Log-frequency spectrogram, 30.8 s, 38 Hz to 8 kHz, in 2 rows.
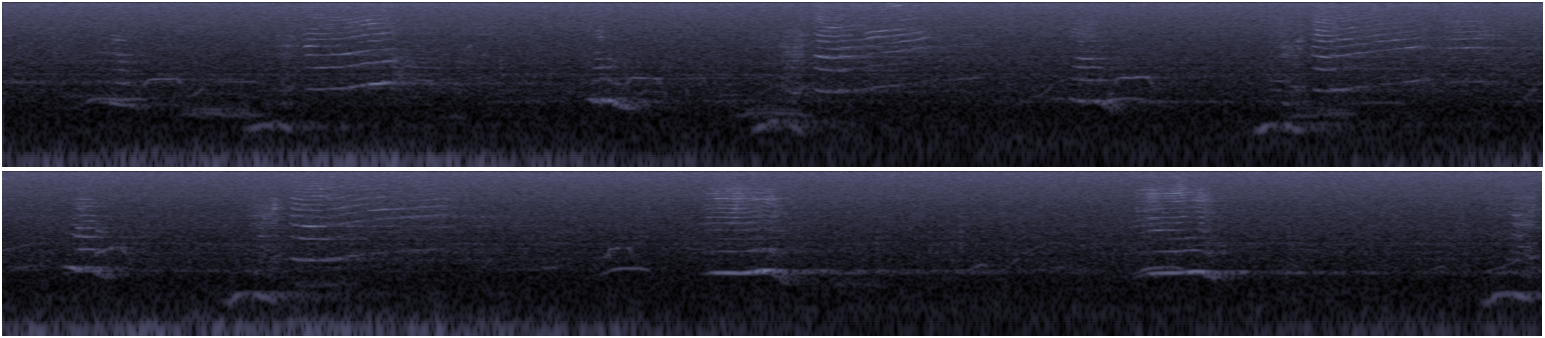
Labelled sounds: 3.0	4.0	humpback whale, 0.90 to 4.7 kHz
8.1	9.3	humpback whale, 0.80 to 3.8 kHz
10.7	11.1	humpback whale, 0.90 to 1.3 kHz
13.1	14.8	humpback whale, 0.83 to 3.1 kHz
16.1	16.4	humpback whale, 0.90 to 1.4 kHz
18.3	19.9	humpback whale, 0.80 to 4.5 kHz
22.4	23.2	humpback whale, 1.4 to 3.9 kHz
26.8	27.5	humpback whale, 1.1 to 4.5 kHz

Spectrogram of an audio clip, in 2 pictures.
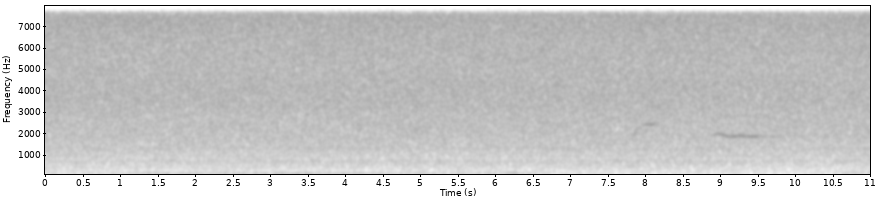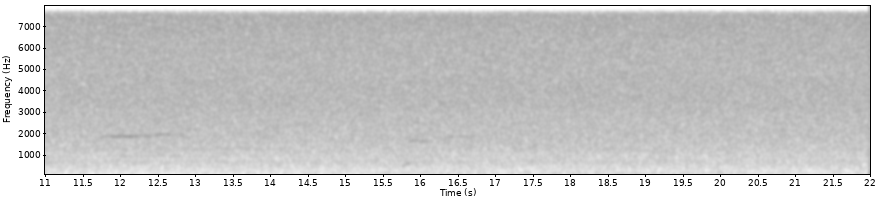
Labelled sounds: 8.9	9.5	humpback whale, 1.8 to 2.0 kHz
11.7	12.3	humpback whale, 1.8 to 2.0 kHz

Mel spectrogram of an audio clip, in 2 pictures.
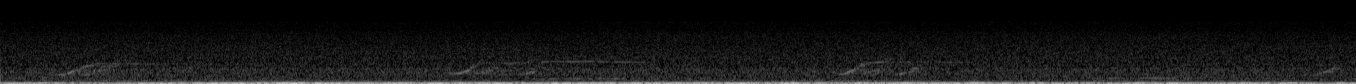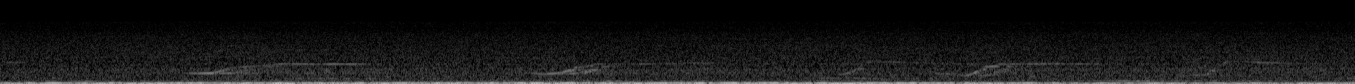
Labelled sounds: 0.8	1.1	humpback whale, 0.80 to 1.0 kHz
5.4	6.0	humpback whale, 1.0 to 1.2 kHz
8.6	8.9	humpback whale, 0.80 to 1.1 kHz
16.2	16.7	humpback whale, 0.80 to 1.0 kHz
19.3	19.7	humpback whale, 0.80 to 0.99 kHz
23.4	23.8	humpback whale, 0.80 to 0.99 kHz
26.1	26.4	humpback whale, 0.96 to 1.1 kHz

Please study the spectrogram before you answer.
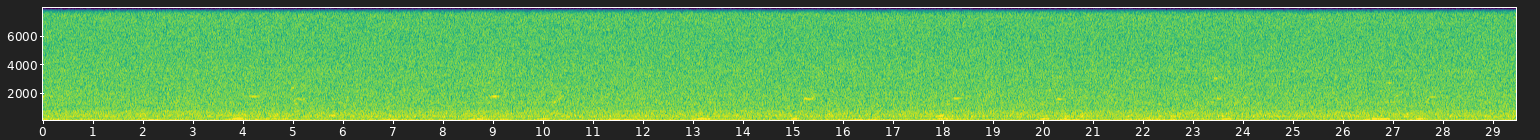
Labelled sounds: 15.2	15.5	humpback whale, 1.4 to 1.8 kHz

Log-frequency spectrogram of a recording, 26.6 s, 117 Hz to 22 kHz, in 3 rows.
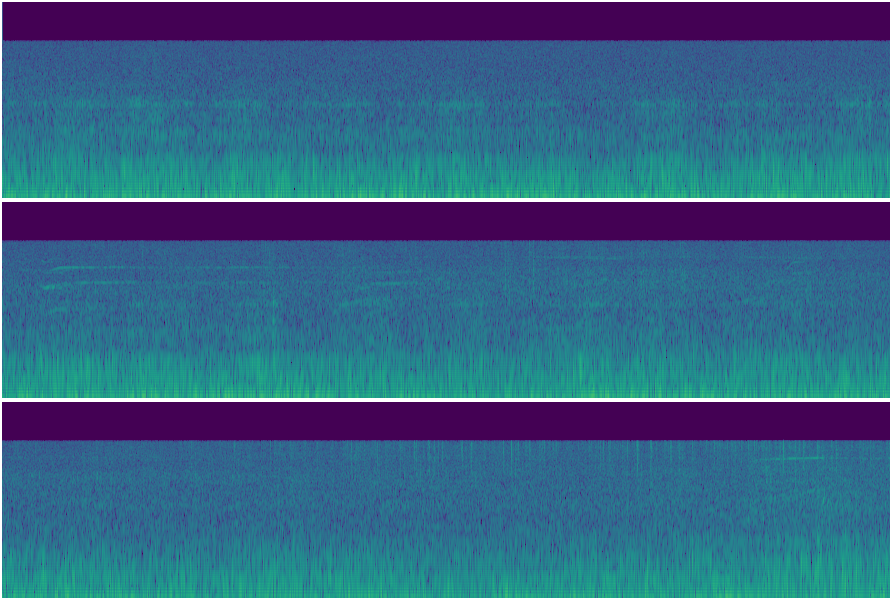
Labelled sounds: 9.2	10.2	killer whale, 0.46 to 4.8 kHz
12.2	12.9	killer whale, 0.79 to 3.4 kHz

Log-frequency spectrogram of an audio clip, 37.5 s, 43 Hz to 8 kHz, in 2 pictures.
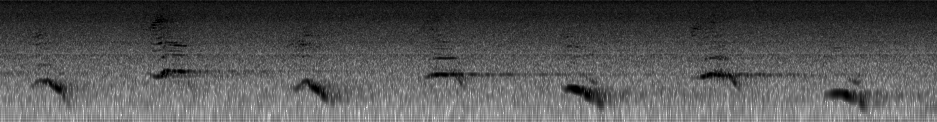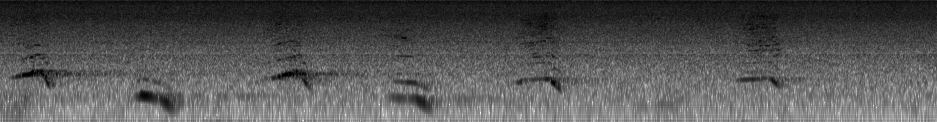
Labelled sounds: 3.0	3.8	humpback whale, 1.1 to 3.3 kHz

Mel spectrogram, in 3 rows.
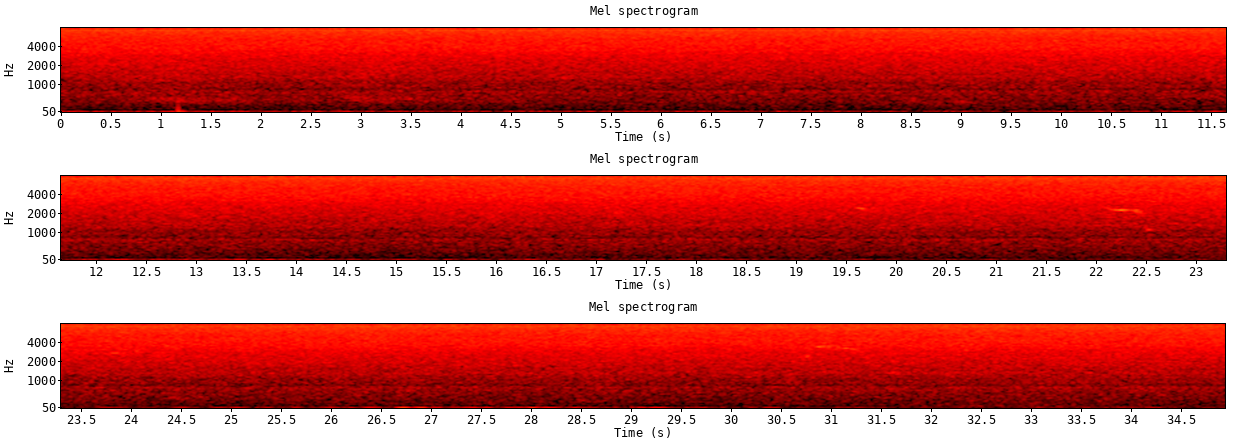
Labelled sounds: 22.1	22.5	humpback whale, 1.9 to 2.4 kHz
30.8	31.1	humpback whale, 3.3 to 3.6 kHz

